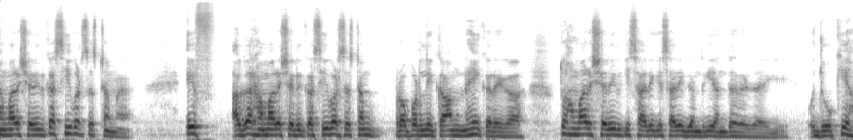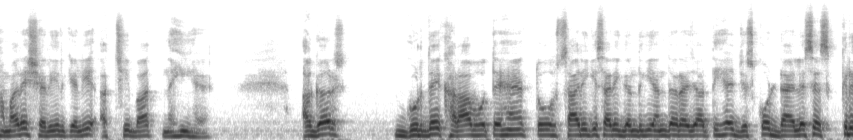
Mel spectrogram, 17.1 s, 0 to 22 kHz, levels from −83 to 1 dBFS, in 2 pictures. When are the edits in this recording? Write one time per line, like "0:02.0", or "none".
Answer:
none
